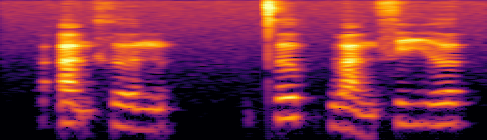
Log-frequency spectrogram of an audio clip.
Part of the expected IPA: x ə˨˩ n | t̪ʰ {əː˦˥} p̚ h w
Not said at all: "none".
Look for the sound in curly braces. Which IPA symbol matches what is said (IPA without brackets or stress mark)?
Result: əː˦˥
